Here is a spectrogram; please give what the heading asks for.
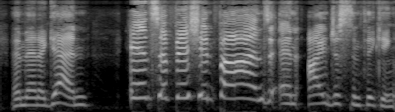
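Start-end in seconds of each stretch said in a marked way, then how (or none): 1.4-2.7 mock very high, shrieked, screamed call-out. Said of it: "And she's screaming this".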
